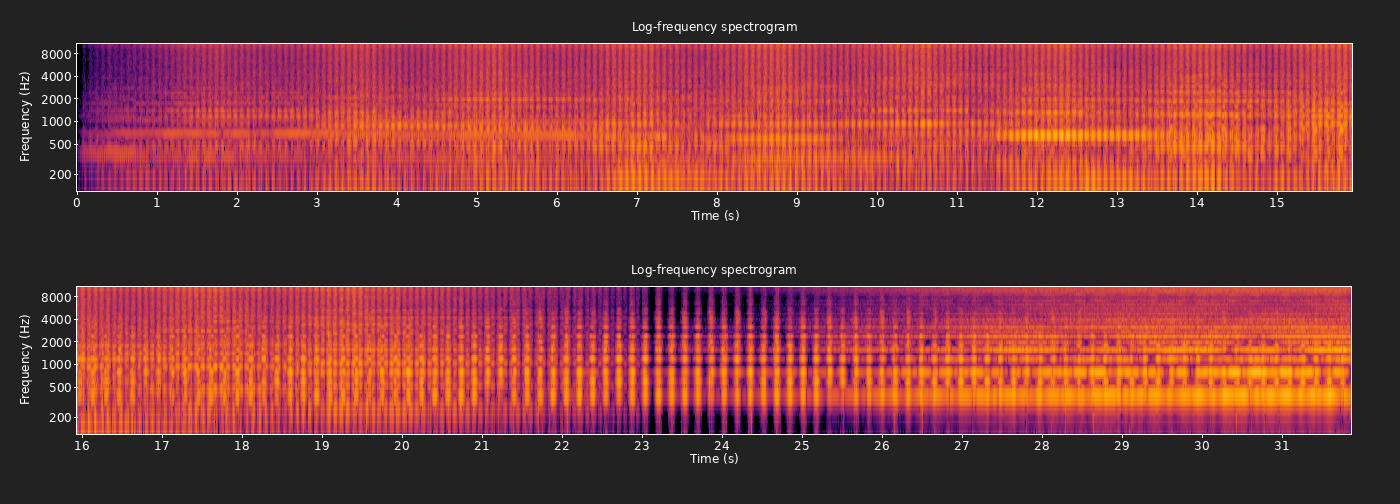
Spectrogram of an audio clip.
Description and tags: Strange Synth Intro
An other-worldly sounding synth intro.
